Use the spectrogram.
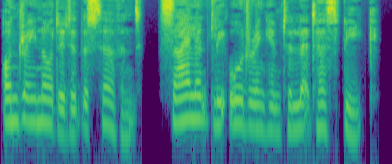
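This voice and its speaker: A woman's voice: on the low side, moderate pace, warm tone, no echo. A woman reading a historical novel as scripted, dramatic audiobook narration.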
